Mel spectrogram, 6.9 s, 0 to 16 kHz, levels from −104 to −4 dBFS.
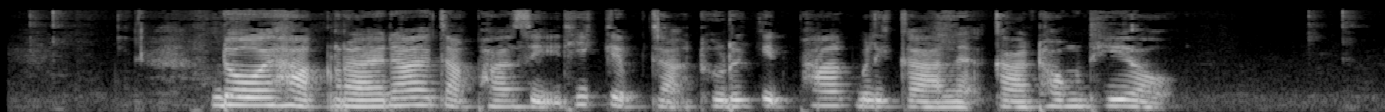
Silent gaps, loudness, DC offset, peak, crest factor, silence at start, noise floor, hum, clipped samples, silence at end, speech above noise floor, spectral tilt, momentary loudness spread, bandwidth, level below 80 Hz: none; -29 LUFS; under 0.1%; -10 dBFS; 20 dB; 0.8 s; -68 dBFS; none; under 0.1%; 1.1 s; 40 dB; -5 dB/octave; 9 LU; 11.5 kHz; -62 dBFS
